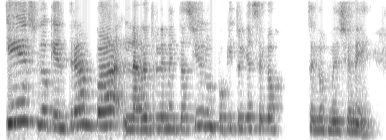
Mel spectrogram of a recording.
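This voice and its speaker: A woman's voice: fairly high pitch, normal speed. A woman training consultant giving a webinar lecture, often checking in with her listeners and acting out workplace dialogues. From Chile. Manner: acts out boss-employee dialogues; addresses audience directly with check-ins. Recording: echoey room.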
